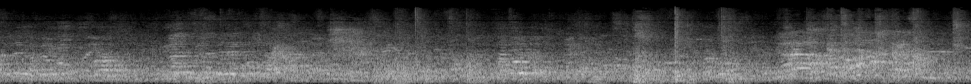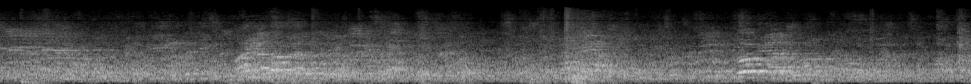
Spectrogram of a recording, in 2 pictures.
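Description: A crowd of spectators shouts and calls out in an echoing hall.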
